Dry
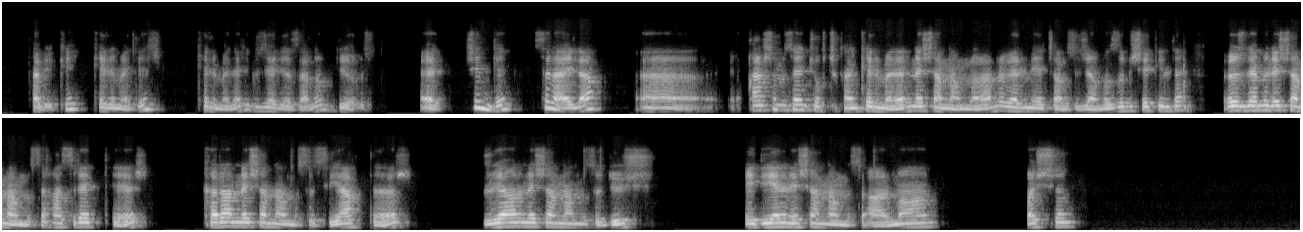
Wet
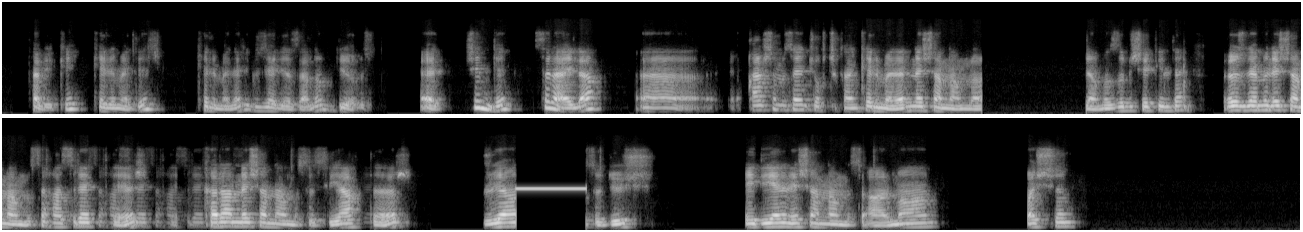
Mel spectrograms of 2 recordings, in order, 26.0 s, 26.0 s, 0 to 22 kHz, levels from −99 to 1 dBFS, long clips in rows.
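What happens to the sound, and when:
6.46–8.72 s: bass shelf 280 Hz -7.5 dB
9.79–10.84 s: room tone
13.13–14.16 s: echo throw 570 ms, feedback 50%, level -13 dB
15.91–16.98 s: low-pass 5.4 kHz 24 dB/octave
18.12–18.83 s: bleep 1.64 kHz -21 dBFS

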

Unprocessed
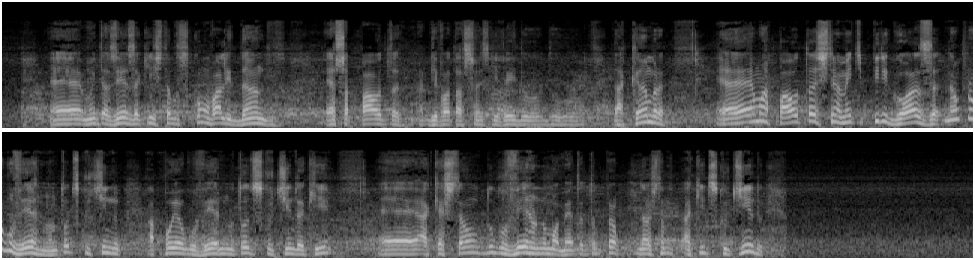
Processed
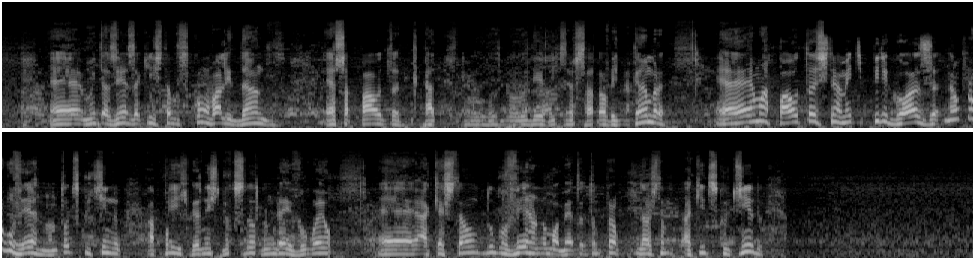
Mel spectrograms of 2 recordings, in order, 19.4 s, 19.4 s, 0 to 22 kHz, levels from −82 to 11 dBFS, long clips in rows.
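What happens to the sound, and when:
4.12–6.33 s: reverse
8.21–9.70 s: steep low-pass 6.8 kHz 96 dB/octave
11.37–12.98 s: reverse
whole clip: low-pass 6.5 kHz 12 dB/octave; peaking EQ 330 Hz -14 dB 0.36 oct; reverb removal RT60 1.3 s

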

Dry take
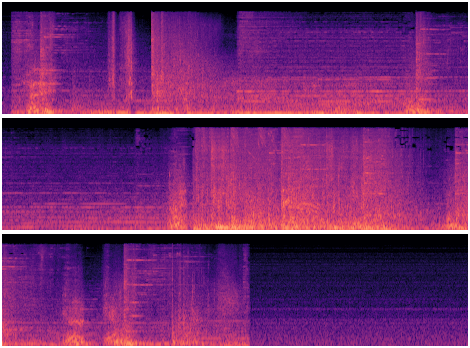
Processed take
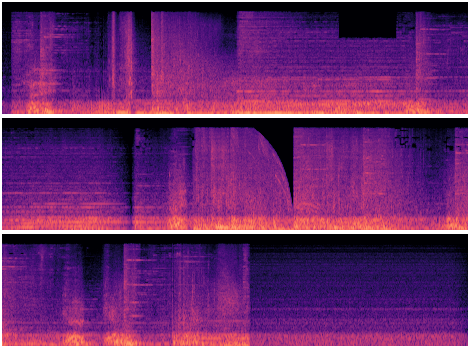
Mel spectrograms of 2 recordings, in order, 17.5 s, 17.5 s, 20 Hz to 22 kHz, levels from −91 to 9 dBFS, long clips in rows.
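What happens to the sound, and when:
0.80–1.37 s: transformer saturation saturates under 290 Hz
4.20–4.93 s: brick-wall FIR low-pass 6.7 kHz
6.99–7.44 s: fade out
8.96 s: tape stop 0.51 s
13.37–13.79 s: tone controls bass -6 dB, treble -7 dB
whole clip: resonant low shelf 380 Hz +6 dB, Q 3; level rider; attacks held to a fixed rise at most 460 dB/s; trim -7.5 dB

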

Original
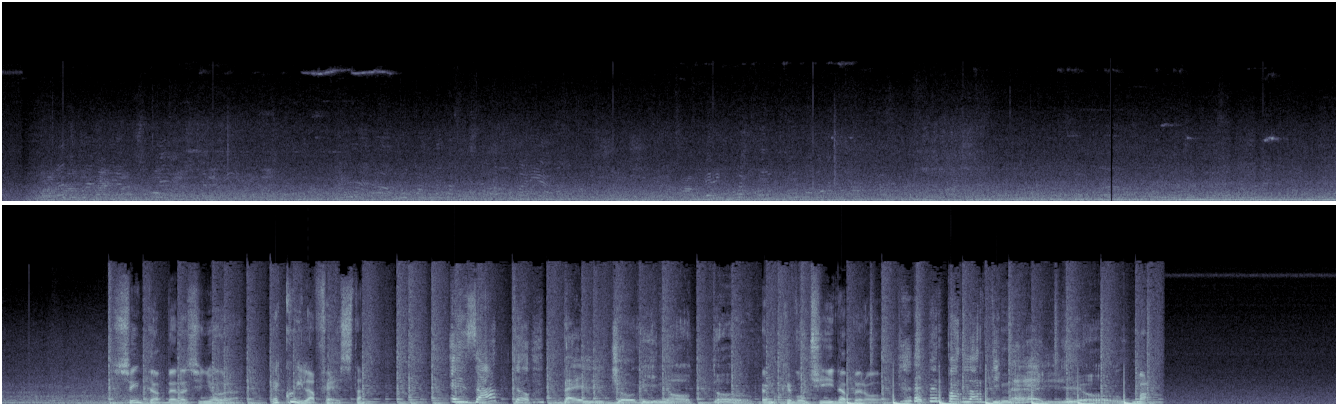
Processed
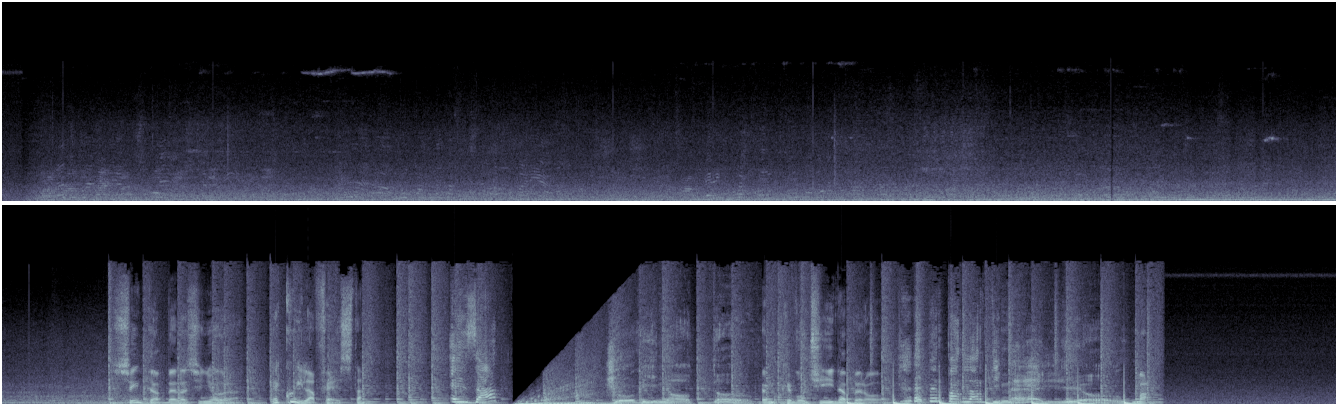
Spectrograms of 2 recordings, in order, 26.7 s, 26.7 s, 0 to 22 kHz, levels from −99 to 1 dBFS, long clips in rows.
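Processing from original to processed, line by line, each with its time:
8.51–11.62 s: comb 6.4 ms, depth 71%
18.44 s: tape start 1.32 s

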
